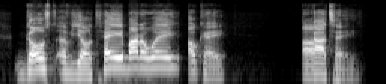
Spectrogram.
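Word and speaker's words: Yōtei: He says it's pronounced Ghost of Yotei, by the way.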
